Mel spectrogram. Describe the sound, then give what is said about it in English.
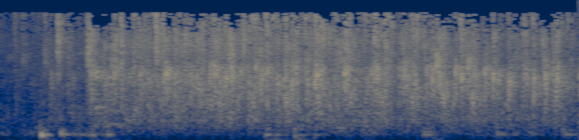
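An audience applauds steadily for several seconds, a dense, even wash of clapping that starts abruptly after a brief pause and holds at a fairly loud level throughout. “And so if you want to give me a warm round of applause, you're welcome to.”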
